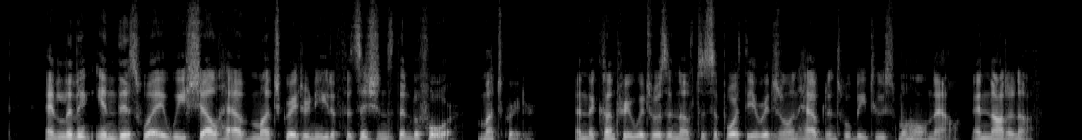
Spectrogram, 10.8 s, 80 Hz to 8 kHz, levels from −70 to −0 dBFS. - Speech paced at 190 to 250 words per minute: Yes, average, 200 wpm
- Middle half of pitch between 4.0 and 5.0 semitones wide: No, average, 2.9 semitones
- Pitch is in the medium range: No, low, 105 Hz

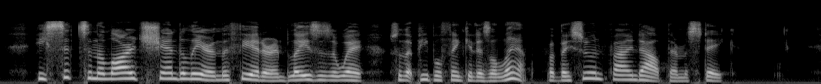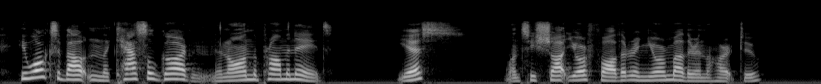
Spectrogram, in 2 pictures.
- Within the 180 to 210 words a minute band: Yes, average, 185 wpm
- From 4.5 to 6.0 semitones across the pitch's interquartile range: Yes, average, 5.2 semitones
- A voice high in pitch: Yes, high, 200 Hz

